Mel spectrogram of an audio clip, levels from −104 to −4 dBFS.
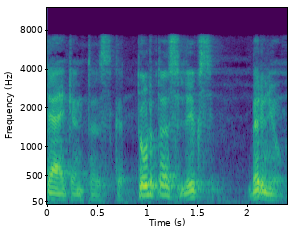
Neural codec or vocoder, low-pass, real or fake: codec, 16 kHz, 4 kbps, FunCodec, trained on LibriTTS, 50 frames a second; 7.2 kHz; fake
